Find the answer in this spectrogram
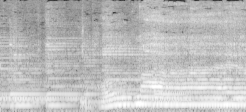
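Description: A woman singing a folk song to her own acoustic guitar: a long held note, then about a second in her voice slides up into a new sustained note over the guitar.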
